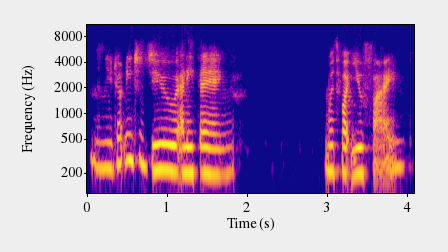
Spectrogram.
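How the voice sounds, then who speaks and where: A woman yoga teacher leading a slow guided practice, soothing and unhurried with long pauses. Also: medium pitch, fairly even intonation, muffled recording.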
